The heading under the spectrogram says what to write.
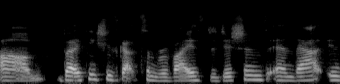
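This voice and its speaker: A woman with an unremarkable speaking voice talks at a moderate pace and medium pitch. Her pitch varies in an ordinary way, and the sound is dry and close with no echo. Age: 60s. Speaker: therapist and cancer wellness coach. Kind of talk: Q&A after an online talk.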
